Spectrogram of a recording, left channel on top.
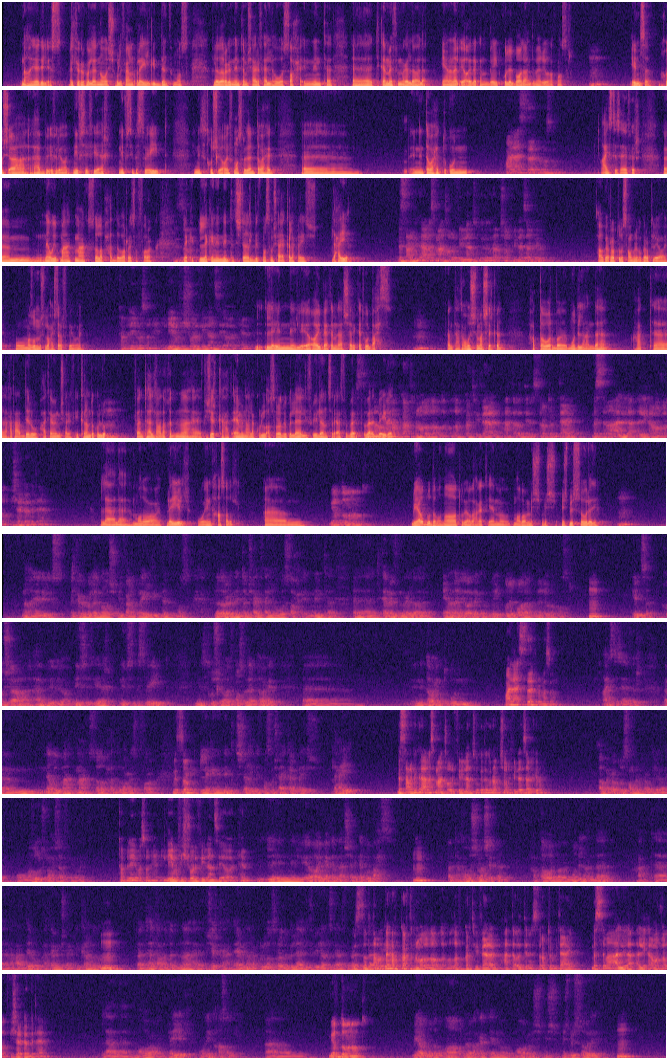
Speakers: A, on the left; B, on the right.
A: ما هي دي القصه الفكره كلها ان هو الشغل فعلا قليل جدا في مصر لدرجه ان انت مش عارف هل هو الصح ان انت آه تكمل في المجال ده ولا لا يعني انا الاي اي ده كان بعيد كل البعد عن دماغي وانا في مصر
B: امم
A: انسى اخش أ- اهب ايه في الاي اي نفسي فيه يا اخي نفسي بس بعيد ان انت تخش الاي اي في مصر ده انت واحد آه ان انت واحد تكون
B: واحد عايز يسافر مثلا
A: عايز تسافر أم، ناوي معاك معاك صلة بحد بره يسفرك
B: بالظبط
A: لكن لكن ان انت تشتغل بيه في مصر مش هياكلك عيش ده حقيقة
B: بس على فكرة أنا أسمع عن شغل فريلانس وكده جربت شغل فريلانس قبل كده
A: اه جربته بس عمري ما جربت الاي اي وما اظنش اللي هو هيشتغل في الاي اي
B: طب ليه مثلا يعني ليه مفيش شغل فريلانس اي اي حلو
A: لان الاي اي بيعتمد على الشركات والبحث
B: امم
A: فانت هتخش مع الشركة هتطور بموديل عندها هت... هتعدله هتعمل مش عارف ايه الكلام ده كله
B: امم
A: فانت هل تعتقد ان انا ه- في شركة هتآمن على كل الاسرار دي كلها اللي فريلانسر قاعد في, ب...
B: بالظبط
A: في بلد
B: أنا
A: بعيدة
B: على فكرة فكرت في الموضوع ده والله والله فكرت فيه فعلا وحتى قلت للانستراكتور بتاعي بس ما قال لي لا قال لي كلامك غلط في شركات بتعمل
A: لا لا لا، الموضوع قليل وإن حصل أم
B: بياخدوا ضمانات
A: بياخدوا ضمانات وبياخدوا حاجات ياما الموضوع مش مش مش بالسهولة دي
B: امم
